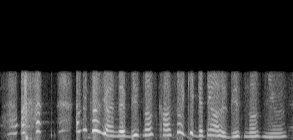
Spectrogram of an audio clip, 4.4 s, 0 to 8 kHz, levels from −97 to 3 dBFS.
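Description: Throughout the speech, G.726 ADPCM coding leaves a harsh, rasping hiss that rises and falls with the speech level, consistent with about 16 kbit/s, where two bits per sample barely track the prediction error. A spectrogram shows nothing above 3.9 kHz, and the waveform carries grainy noise riding on every syllable.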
